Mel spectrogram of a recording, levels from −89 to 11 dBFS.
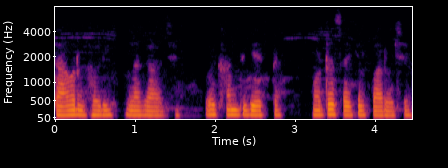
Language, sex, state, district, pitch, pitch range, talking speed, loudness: Bengali, male, West Bengal, Jhargram, 125 Hz, 120-130 Hz, 135 wpm, -23 LUFS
